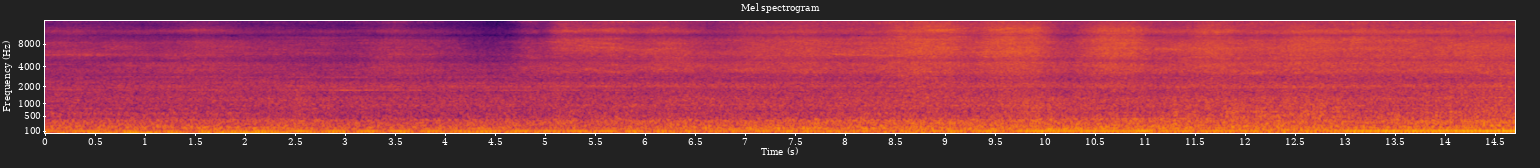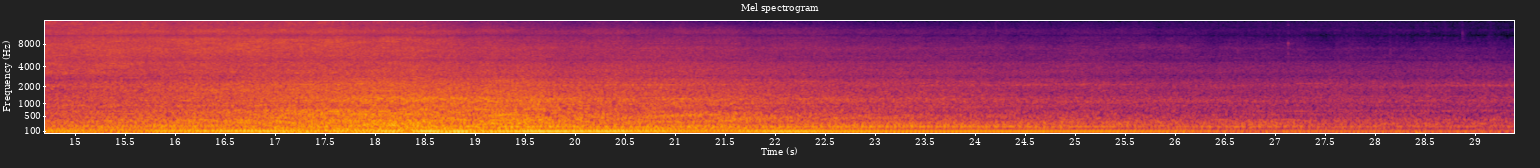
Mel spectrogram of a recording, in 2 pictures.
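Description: LNER intercity train running past: a low steady hum with rumbling wheel and rail noise. It swells to its loudest a little past halfway, then fades as the train pulls away.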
